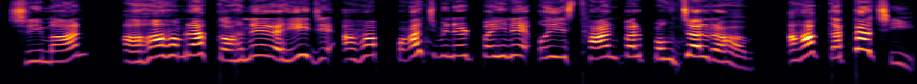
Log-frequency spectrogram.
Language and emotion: Maithili, angry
